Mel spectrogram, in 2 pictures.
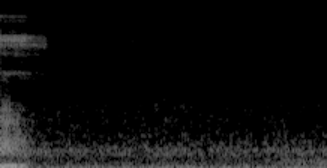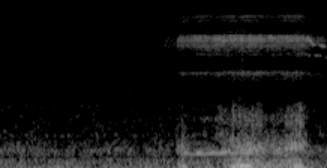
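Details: Corgi fast asleep indoors, snoring; no background music added. Soft, low, breathy rumbles: a brief snore at the very start, a near-silent stretch, then a longer, louder snoring breath after about four seconds.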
